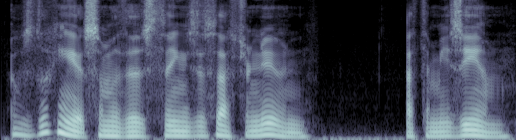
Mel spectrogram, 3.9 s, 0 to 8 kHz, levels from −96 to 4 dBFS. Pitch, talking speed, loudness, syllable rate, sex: 100 Hz, 200 wpm, -20 LUFS, 6.0 syllables/s, male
